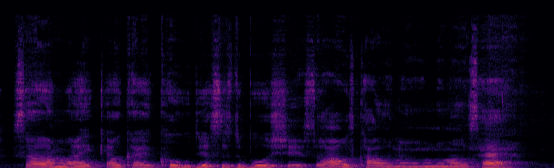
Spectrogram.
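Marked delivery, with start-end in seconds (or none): none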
